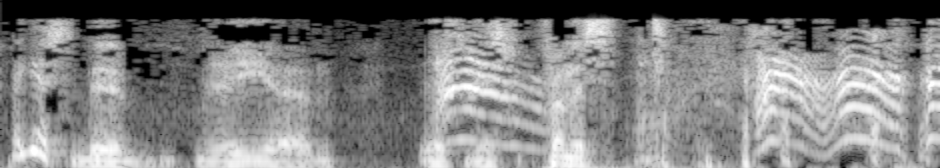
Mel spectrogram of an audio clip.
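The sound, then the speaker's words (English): Crows cawing outside, a loud run of harsh, drawn-out calls in quick succession with brief pauses between them. “No, those are just the birds outside. Some crows making a lot of racket.”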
